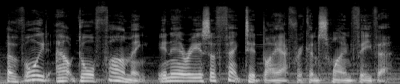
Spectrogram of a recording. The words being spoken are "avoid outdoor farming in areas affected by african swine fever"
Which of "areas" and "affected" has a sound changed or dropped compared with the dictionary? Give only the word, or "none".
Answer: none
